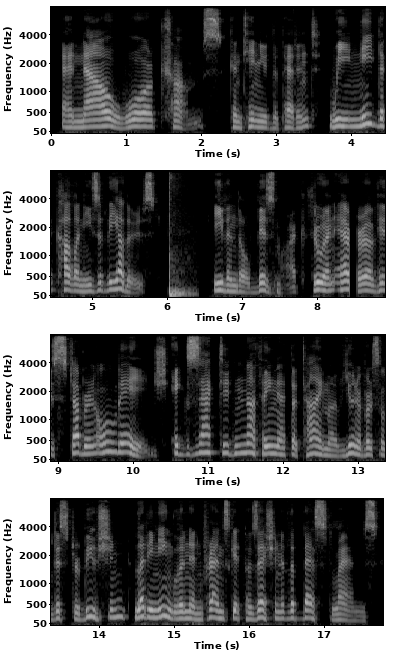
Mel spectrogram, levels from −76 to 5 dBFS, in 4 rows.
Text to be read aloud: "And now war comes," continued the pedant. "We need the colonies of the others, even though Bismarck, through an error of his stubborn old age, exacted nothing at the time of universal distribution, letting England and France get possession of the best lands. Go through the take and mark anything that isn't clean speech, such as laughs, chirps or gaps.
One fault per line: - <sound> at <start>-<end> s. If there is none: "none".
- thud at 6.0-6.4 s
- dropout at 8.4-8.5 s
